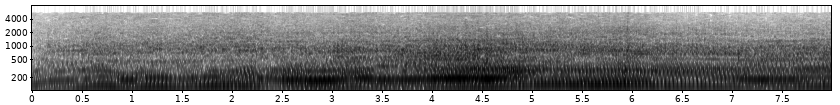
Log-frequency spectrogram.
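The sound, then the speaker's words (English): A heavy monster truck engine roars steadily, its deep low rumble swelling and holding as it revs, loud and continuous throughout with no talking. “I'll tell you what I'm thinking about. It's a monster truck.”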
